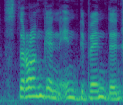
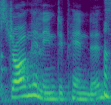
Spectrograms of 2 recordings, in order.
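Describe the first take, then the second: First: It is said with an Arabic accent. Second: It is said with a plain English accent. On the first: It is the Arabic hashtag version of the phrase. "you know it's been written in Arabic with a hashtag" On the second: It is an ordinary English phrase. "so you know it's in English"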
